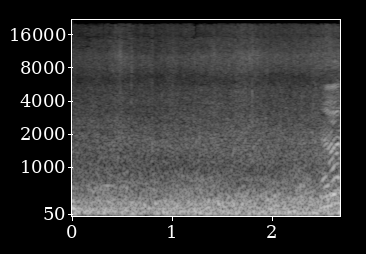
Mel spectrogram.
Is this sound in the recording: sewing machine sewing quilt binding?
no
